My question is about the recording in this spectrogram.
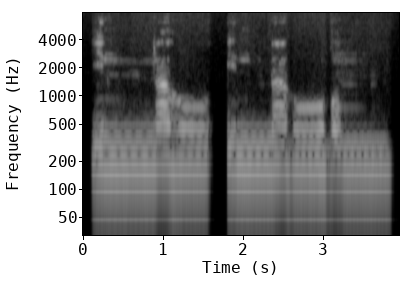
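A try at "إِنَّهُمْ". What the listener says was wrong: ইন্না। হ্যাঁ, ইন্না হু নেই, ইন্না হুম, হা মিম পেশ হুম, ইন্না হুম।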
